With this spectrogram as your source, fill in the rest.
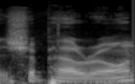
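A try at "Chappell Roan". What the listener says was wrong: you mean Chapel Roan? it's not Chappelle. oh my God, no, it's Chapel Roan.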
